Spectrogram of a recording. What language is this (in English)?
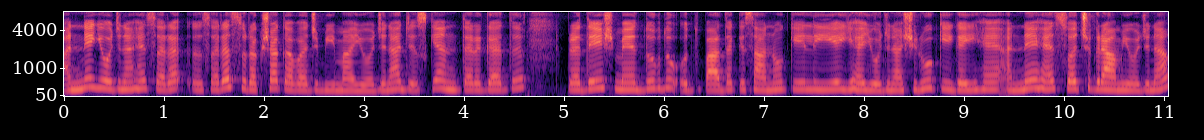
Hindi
